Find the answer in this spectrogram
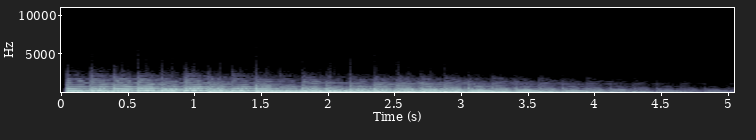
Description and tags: A creepy diminished digital short scale created with Pocket Band for Android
